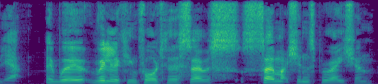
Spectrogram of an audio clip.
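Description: A man with a cough-roughened, husky voice, co-hosting a casual podcast chat in a wry, self-mocking way. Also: medium pitch, expressive, moderate pace, fairly bright tone, dry recording. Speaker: podcast co-host.

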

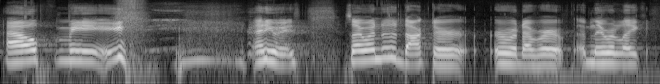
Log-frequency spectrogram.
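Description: A teenage girl telling a story in casual chat as a podcast co-host, fast and giggly, full of "like". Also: medium pitch, clear, resonant tone.

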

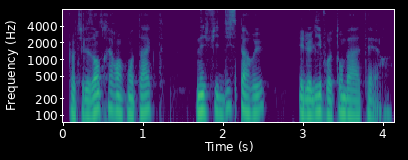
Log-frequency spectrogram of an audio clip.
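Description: Mellow low-voiced male storyteller. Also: normal speed. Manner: calm, steady reading. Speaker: narrator. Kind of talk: scripted storybook narration.

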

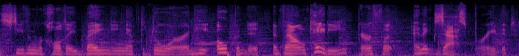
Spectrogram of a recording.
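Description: A woman hosting a history podcast, reading scripted narration in a dramatic storytelling manner. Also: lowish voice. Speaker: podcast host.

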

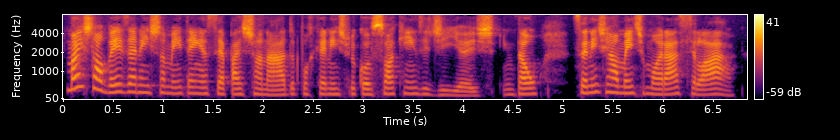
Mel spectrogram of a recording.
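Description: A woman's voice: medium pitch, expressive, moderate pace, a bit bright, no echo, studio quality. A Brazilian woman co-hosting a podcast in casual conversation, speaking expressively and emphatically. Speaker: podcast co-host.

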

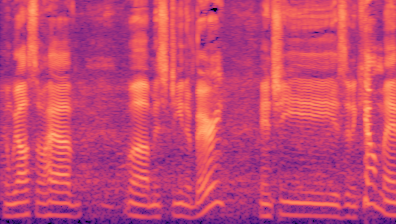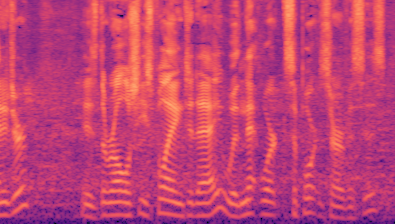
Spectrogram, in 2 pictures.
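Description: A man hosting a live podcast interview from a busy convention hall, speaking in a hesitant, halting way. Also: medium pitch, lively intonation. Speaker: podcast host. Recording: busy expo hall crowd behind. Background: crowd and hall bustle.

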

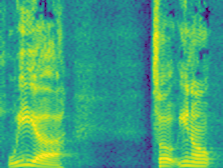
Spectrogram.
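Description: A man's voice: fairly high pitch, big pitch swings, takes it slowly, a little mellow. A young man co-hosting a podcast in casual chat, teasing and often laughing. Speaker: podcast co-host.

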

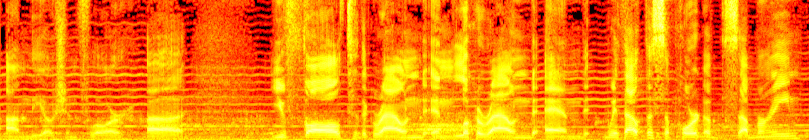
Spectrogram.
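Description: A man with a low voice narrates a tabletop game as its game master, setting scenes in a calm, descriptive way with soft pauses. Loud music plays under his voice. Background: loud background music.

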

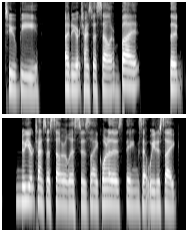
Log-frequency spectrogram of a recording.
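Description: A woman's voice: deep voice, steady tone, moderate pace, clear, resonant tone, no room sound, studio quality. A woman in her thirties, a cookbook author, chatting casually as an interview guest, upbeat and sprinkling her talk with "like". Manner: chatty and upbeat, heavy use of "like".

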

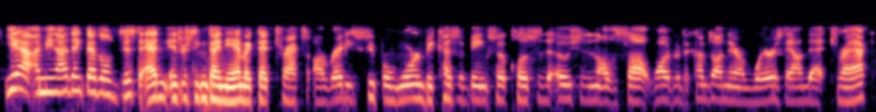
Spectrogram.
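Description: A woman with a deep voice talks fairly quickly with few pauses, and there's no echo, though the line sounds dull and lo-fi. She's a guest reporter on a sports show, chatting casually in call-in style, stammering and laughing at herself in a self-deprecating way.

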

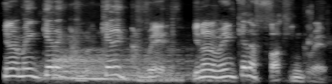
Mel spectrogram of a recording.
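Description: A man's voice: high voice, huge pitch swings, quick pace, darkish tone, a little hiss or hum. A middle-aged man talking as a podcast guest, blunt and fired-up, swearing freely as he makes his points. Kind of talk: candid interview talk.

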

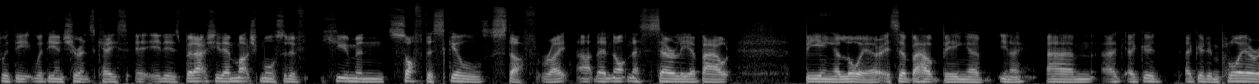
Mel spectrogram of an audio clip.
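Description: A man's voice: mid-range voice, no room sound, studio quality. A man hosting an interview, asking questions in a thoughtful, tentative way. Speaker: interview host.

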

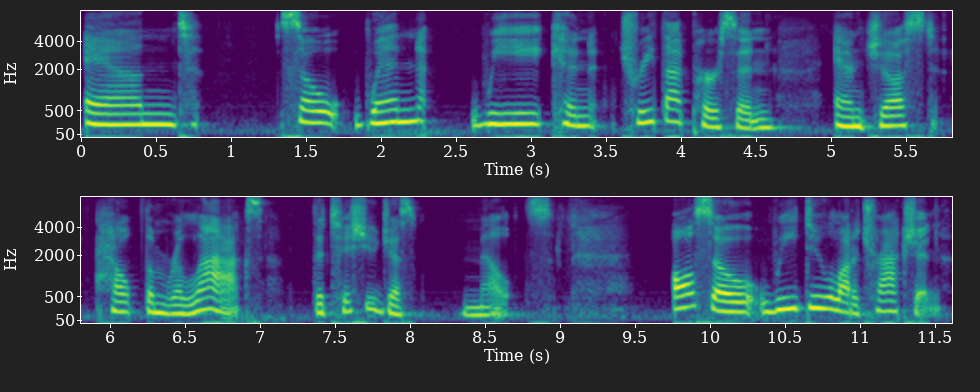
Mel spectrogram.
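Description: A stretch therapy educator with a Canadian accent appears as a guest on a podcast interview, earnestly explaining her therapy work and laughing easily. Her mid-range voice is animated and a little mellow, and she speaks slowly.

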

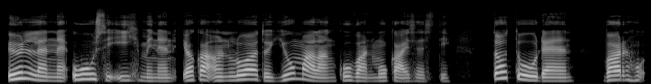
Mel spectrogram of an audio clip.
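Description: A woman pastor preaching a sermon in a lowish, very smooth and clear voice. She reads scripture aloud and then shifts into casual, informal talk. The sound is dry and close, with no room echo. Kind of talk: sermon with Bible reading.

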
